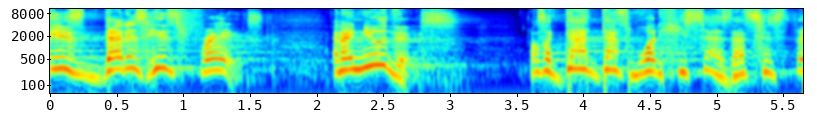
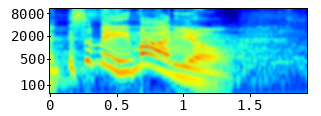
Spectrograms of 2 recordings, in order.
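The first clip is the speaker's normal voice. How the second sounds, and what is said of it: Exaggerated Italian accent. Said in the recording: “in that, you know, wonderful Italian accent ... in this Italian accent”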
